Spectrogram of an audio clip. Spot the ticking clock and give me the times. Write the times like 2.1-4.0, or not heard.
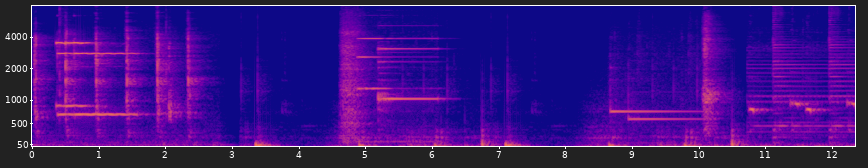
0.0-12.3.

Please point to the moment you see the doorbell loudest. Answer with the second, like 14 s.
1 s.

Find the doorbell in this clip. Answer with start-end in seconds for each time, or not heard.
0.3-2.1, 4.6-6.1, 8.7-10.2.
